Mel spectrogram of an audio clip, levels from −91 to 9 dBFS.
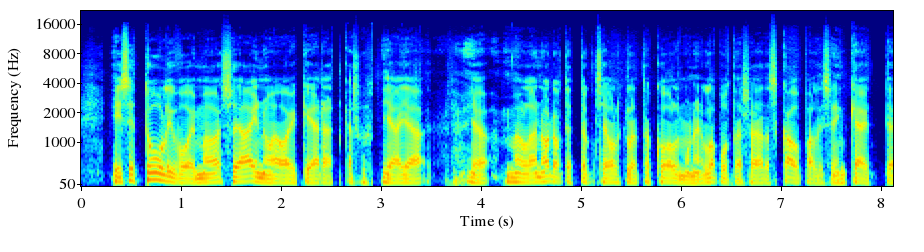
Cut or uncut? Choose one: cut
